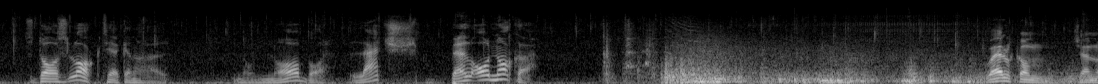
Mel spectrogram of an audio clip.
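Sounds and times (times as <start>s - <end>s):
steady rain: 0.0s - 10.9s
speech: 0.3s - 1.8s, 2.4s - 5.4s, 6.0s - 7.0s, 9.9s - 10.9s
deep rolling thunder: 6.2s - 10.9s.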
